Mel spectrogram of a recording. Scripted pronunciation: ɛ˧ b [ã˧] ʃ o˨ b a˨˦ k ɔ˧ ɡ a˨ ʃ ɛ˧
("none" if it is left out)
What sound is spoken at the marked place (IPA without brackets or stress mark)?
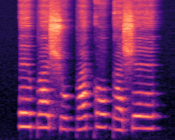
a˧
